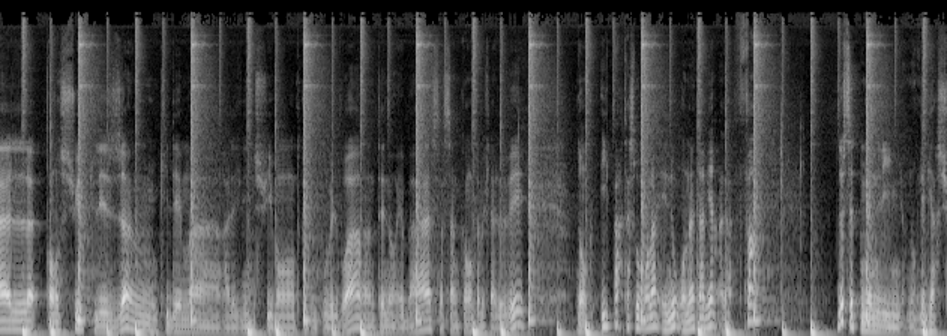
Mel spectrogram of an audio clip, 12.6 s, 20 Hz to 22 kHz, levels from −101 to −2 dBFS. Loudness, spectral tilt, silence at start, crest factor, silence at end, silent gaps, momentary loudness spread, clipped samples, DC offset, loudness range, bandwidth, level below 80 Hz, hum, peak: -28 LUFS; -5.5 dB/octave; 0 s; 20 dB; 0 s; none; 9 LU; under 0.1%; under 0.1%; 2 LU; 19 kHz; -32 dBFS; none; -8 dBFS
